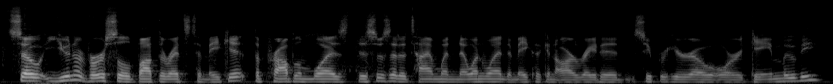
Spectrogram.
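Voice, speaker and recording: A man with a medium-pitched voice talks as a podcast co-host. His delivery is casual and informal, rambling through explanations as if chatting with friends. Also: steady tone, moderate pace, hardly any pauses, clean tone. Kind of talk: casual podcast chat about games.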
